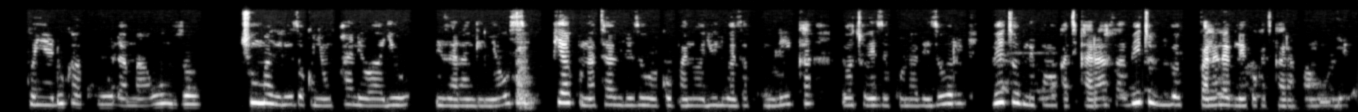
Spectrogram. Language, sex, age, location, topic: Swahili, female, 18-24, Nairobi, finance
